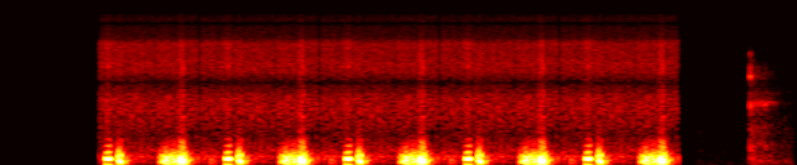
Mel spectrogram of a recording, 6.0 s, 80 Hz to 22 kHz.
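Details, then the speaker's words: Teaching example of mitral stenosis with fused commissures (fish-mouth valve): regular heartbeat near 67 a minute, low mid-diastolic rumble after the second sound, best heard with the bell at the mitral area, accentuated in left lateral position. "it typically happens after you hear the first a second heart sound and then you have what is called mid diastolic rumble and that is typical of mitral stenosis is best hurt with the bell in the mitral position"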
